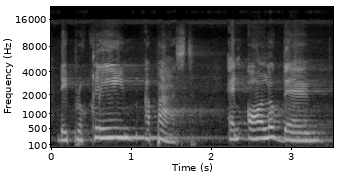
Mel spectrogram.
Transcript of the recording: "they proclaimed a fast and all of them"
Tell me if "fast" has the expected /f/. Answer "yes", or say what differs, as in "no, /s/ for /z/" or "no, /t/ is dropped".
no, /p/ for /f/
